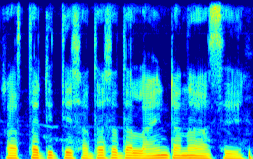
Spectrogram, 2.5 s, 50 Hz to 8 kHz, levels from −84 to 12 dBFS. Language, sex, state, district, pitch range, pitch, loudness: Bengali, male, Assam, Hailakandi, 120-130 Hz, 125 Hz, -16 LUFS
